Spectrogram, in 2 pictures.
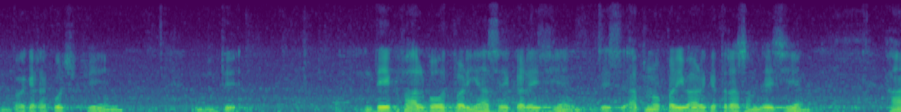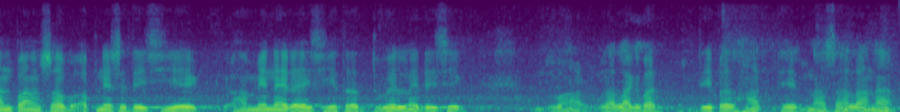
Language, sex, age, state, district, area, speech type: Maithili, female, 30-45, Bihar, Purnia, rural, spontaneous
